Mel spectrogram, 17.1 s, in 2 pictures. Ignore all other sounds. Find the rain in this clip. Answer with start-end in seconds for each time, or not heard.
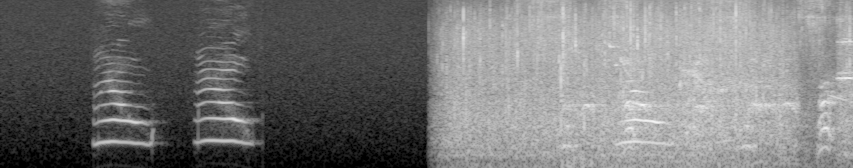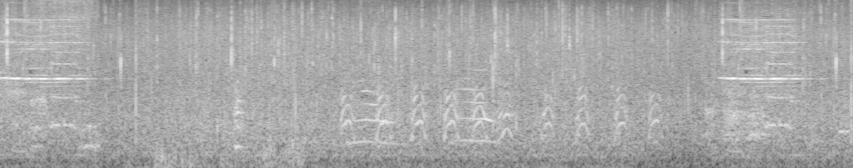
4.3-17.0.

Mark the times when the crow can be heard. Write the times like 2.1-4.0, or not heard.
5.6-9.0.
